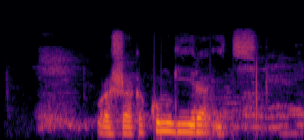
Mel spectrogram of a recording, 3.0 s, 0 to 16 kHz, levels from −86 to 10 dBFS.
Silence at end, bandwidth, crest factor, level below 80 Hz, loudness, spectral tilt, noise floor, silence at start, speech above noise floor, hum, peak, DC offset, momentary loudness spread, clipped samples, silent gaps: 0 s; 8 kHz; 18 dB; -64 dBFS; -26 LUFS; -6.5 dB/octave; -47 dBFS; 0.4 s; 22 dB; none; -10 dBFS; under 0.1%; 20 LU; under 0.1%; none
